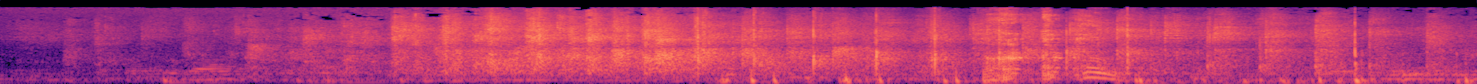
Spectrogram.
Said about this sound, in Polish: Panie komendancie, myślę, że te oklaski świadczą o jakości waszej pracy.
